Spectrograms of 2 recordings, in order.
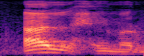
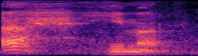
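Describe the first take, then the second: First: The L sound is pronounced clearly before H. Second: The L sound is dropped before H. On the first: The speaker calls it right. "Al-himar bukan ah-himar cara bacanya" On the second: The speaker calls it wrong. "bukan ah-himar"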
